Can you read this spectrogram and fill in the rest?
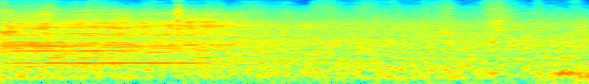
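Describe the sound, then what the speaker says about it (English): Steady, broad roar of heavy road traffic nearby, with vehicles rushing past continuously and no voices. "I'm living next to the highway, so it's pretty loud"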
